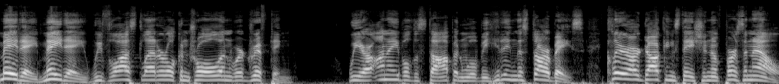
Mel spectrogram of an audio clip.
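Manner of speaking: frantic, distressed, high and loud panicked voice. Reading a story: a lieutenant radios the base, panicked voice. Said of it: "in a panicked voice".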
